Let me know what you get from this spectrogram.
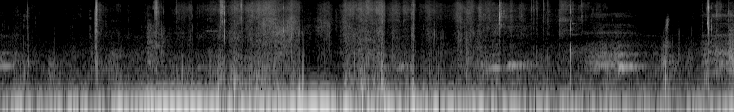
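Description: Close-miked chewing and mouth sounds, with many sharp clicks and crackles, and a paper tissue rustling as it is wiped across the mouth.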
